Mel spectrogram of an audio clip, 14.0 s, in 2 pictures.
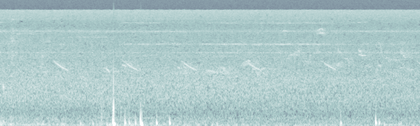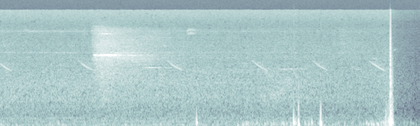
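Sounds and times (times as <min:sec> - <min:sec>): train rumbling: 0:00.0 - 0:13.4
brake hiss with high whistle: 0:08.5 - 0:10.0.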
